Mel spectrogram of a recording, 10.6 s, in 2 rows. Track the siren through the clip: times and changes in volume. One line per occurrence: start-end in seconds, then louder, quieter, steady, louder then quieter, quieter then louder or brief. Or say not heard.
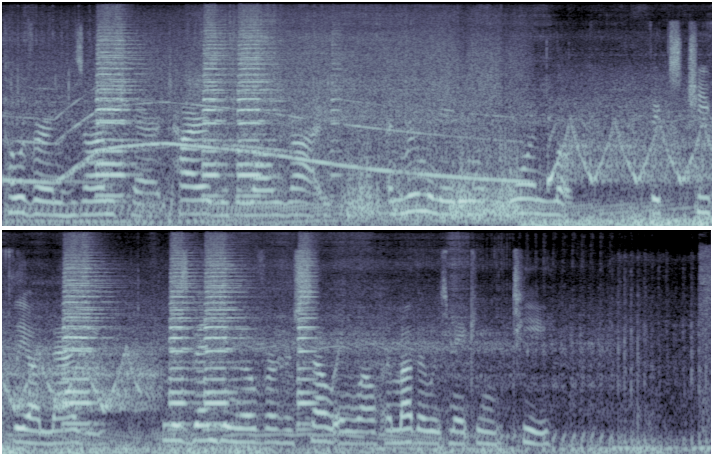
0.0-6.5 steady.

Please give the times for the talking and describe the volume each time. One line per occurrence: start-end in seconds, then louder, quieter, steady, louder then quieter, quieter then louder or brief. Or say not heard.
0.0-9.4 steady.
